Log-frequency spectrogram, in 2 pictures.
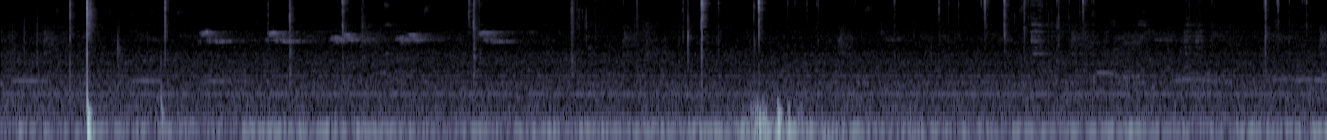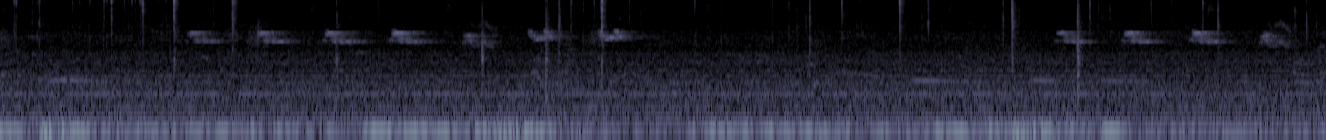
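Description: Small songbird singing runs of five or six repeated short slurred notes, three runs in all. Between them come scattered sharp clicks of a common grackle's bill cracking sunflower seeds on a plastic platform feeder, over a low rumble, with one loud knock about a second in.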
